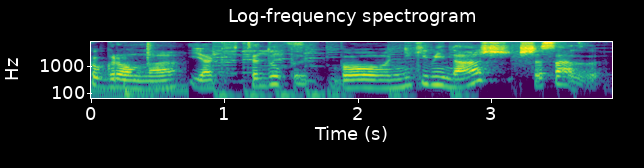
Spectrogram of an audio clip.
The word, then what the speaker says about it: Nicki Minaj: Bo Nicki Minaj przesadza. I tak, wymawia się Nicki Minaj, a nie Nicki Minaj.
